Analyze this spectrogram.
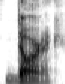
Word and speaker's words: Dornoch: Dornoch. Dornoch. Dornoch. If he's it's named after a Scottish golf course, Royal Dornoch, in the town of Dornoch. So you say it like Dornoch.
